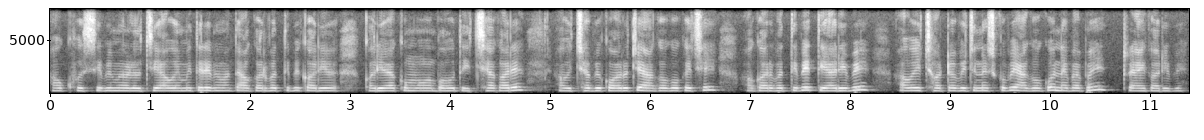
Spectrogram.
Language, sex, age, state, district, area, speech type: Odia, female, 18-30, Odisha, Kandhamal, rural, spontaneous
